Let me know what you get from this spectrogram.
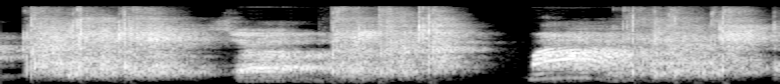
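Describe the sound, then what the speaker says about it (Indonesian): A classroom group does the 'tepuk semangat' clapping routine: loud, close bursts of rhythmic clapping blended with children's chanting voices, broken by a brief gap before a final burst. "Tepuk semangat."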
